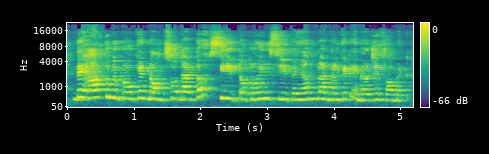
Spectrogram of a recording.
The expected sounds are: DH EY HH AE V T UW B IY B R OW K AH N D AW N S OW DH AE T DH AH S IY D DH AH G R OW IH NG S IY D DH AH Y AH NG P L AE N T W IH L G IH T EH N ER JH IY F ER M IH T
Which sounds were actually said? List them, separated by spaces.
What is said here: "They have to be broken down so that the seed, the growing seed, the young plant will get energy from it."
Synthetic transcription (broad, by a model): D EY HH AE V T UW B IY B R OW K AH N D AW N S OW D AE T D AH S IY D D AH G R OW IH NG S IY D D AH Y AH NG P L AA T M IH L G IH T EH N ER JH IY F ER M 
